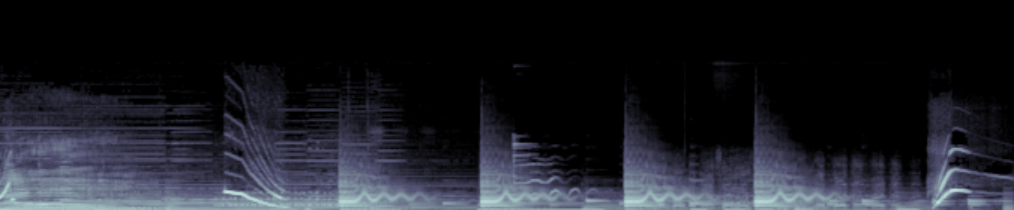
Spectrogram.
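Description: Cartoon sound effects over children's background music: a crackling noise at the start, a falling whistle-like glide, then four wobbling 'boing' sounds about a second and a half apart. Near the end a quick rising swoop comes with a voice saying 'What?'.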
